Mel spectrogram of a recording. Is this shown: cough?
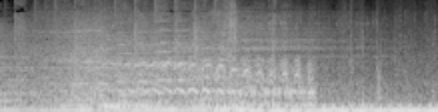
no

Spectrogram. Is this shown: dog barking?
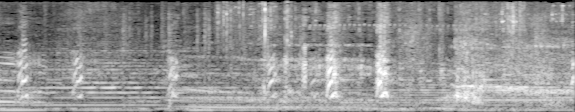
yes

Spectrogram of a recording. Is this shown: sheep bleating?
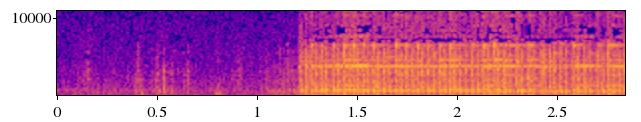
no

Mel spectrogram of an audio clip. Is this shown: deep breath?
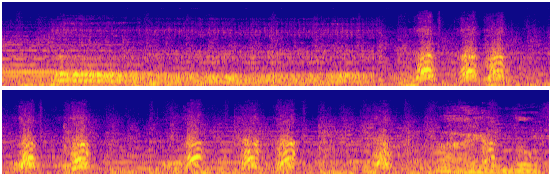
no

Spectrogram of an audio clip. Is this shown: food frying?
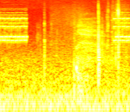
no

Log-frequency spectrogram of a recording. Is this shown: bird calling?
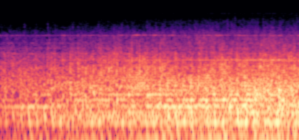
no

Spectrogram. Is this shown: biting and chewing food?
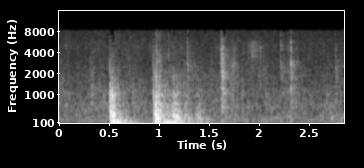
no

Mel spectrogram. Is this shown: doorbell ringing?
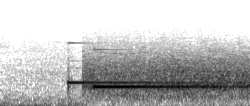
yes

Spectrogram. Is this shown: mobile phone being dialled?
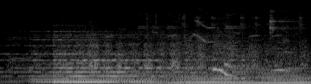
no

